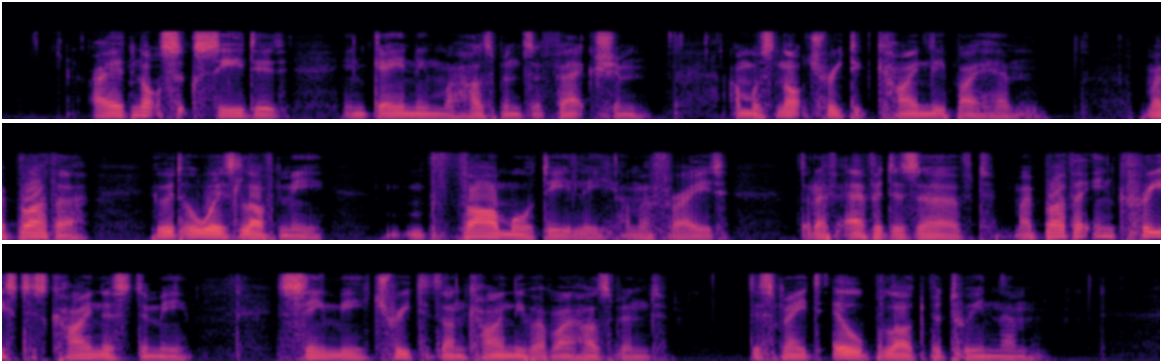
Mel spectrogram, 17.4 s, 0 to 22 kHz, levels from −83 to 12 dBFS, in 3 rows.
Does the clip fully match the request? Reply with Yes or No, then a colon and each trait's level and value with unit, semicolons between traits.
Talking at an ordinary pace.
Yes: average, 185 wpm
